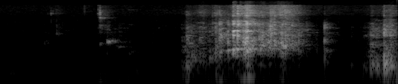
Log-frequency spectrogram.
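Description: Crunching bites of a caramel-coated snack, close up: a couple of faint early crunches, then a loud sustained burst of chewing and a final crisp bite, with no talking.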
